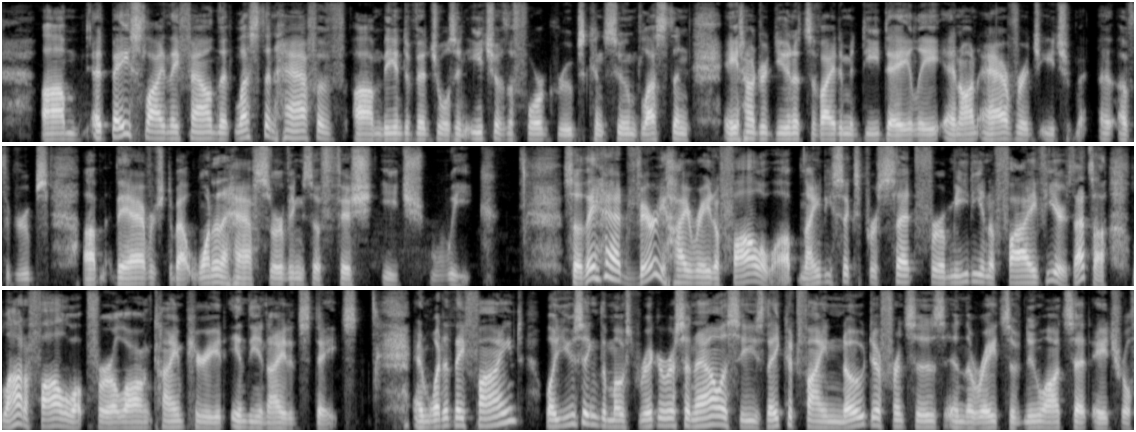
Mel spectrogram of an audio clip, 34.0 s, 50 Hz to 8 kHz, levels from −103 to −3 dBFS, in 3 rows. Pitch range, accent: 115-135 Hz, American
